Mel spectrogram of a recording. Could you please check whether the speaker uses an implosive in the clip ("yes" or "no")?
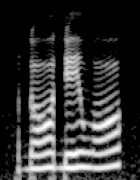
yes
